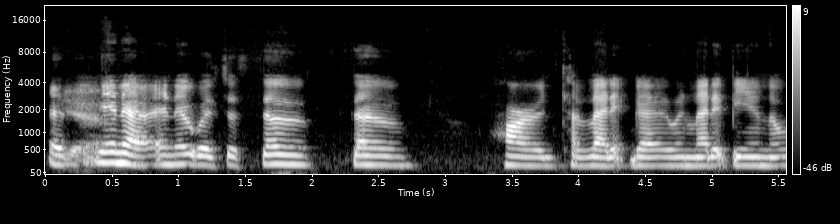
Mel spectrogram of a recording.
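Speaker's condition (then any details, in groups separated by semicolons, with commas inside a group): Deafness; pretty bad tinnitus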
